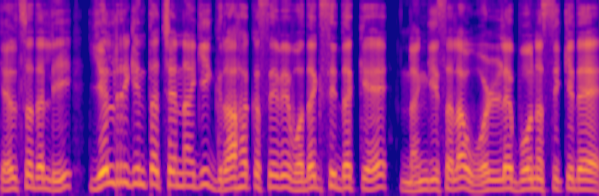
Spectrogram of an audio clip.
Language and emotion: Kannada, happy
